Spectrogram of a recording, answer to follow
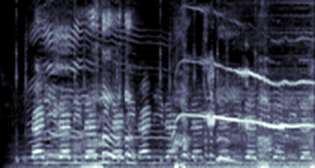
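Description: Several children's voices babbling and clamouring over one another, with a long high tone sliding slowly downward from about halfway through.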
